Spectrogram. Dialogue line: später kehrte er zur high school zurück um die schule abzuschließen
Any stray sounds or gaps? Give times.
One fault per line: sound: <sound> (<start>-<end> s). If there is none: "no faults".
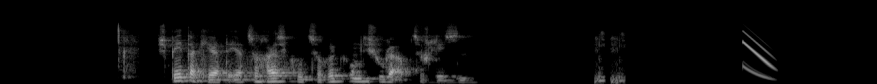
sound: laugh (5.9-6.3 s)
sound: chirp (7.4-7.8 s)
